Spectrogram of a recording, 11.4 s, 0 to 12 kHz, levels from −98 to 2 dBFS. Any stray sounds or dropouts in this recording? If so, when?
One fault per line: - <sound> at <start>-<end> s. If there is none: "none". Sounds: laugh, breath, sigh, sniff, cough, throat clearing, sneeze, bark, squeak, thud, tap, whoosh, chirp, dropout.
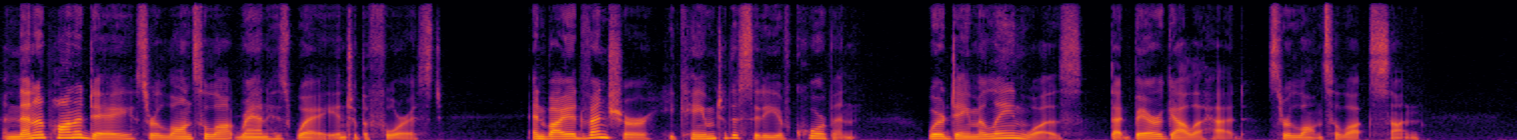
none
